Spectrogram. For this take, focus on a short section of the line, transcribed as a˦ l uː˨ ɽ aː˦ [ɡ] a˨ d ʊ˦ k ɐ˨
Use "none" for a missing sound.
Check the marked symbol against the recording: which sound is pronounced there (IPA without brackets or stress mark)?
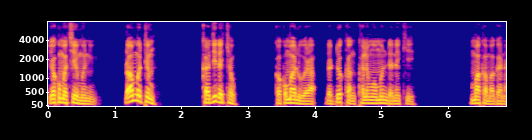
d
